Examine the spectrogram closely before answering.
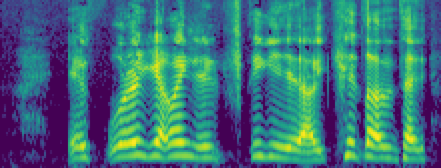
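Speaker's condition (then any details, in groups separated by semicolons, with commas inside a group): Mild cerebral palsy; mild cerebral palsy affecting speech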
